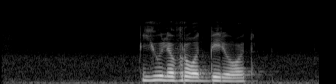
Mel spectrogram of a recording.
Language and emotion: Russian, neutral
